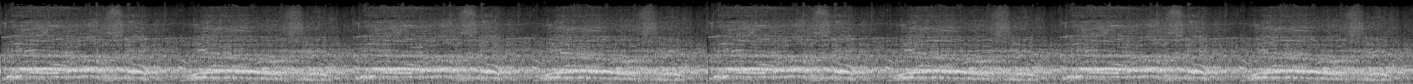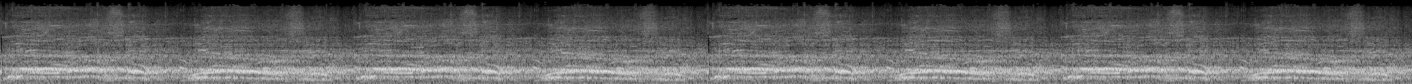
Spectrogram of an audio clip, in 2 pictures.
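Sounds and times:
fans chanting: 0.0s - 28.2s.

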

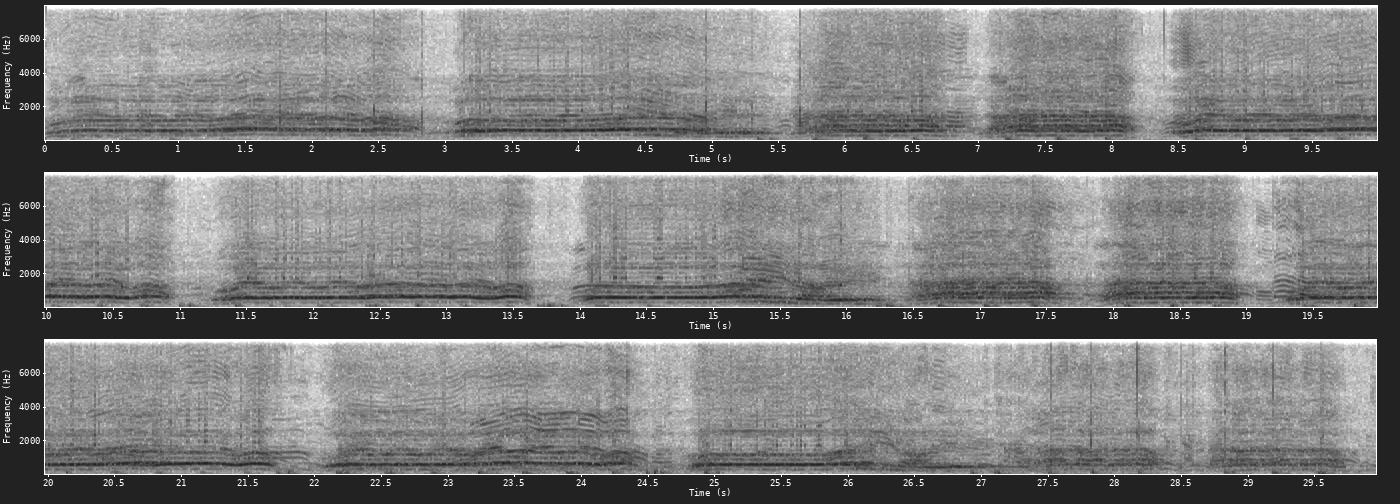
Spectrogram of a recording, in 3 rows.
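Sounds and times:
football fans chanting: 0.0s - 29.9s.

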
